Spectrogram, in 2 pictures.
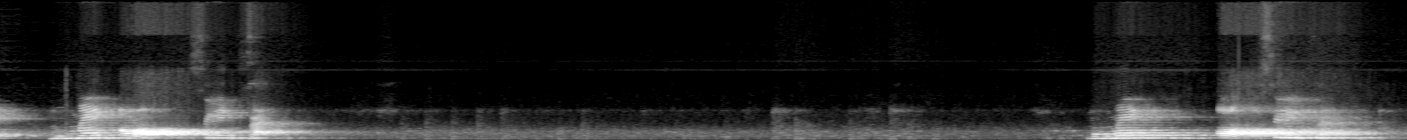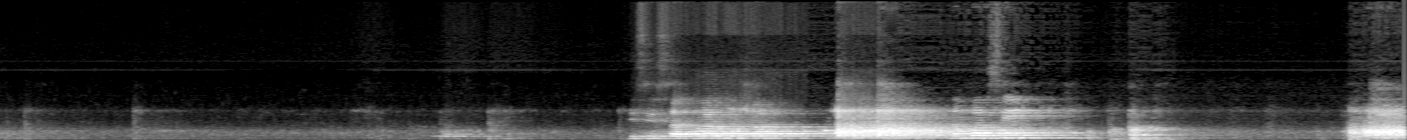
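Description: A woman speaks clearly and slowly nearby.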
